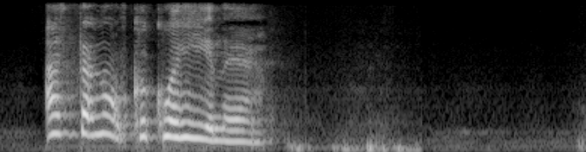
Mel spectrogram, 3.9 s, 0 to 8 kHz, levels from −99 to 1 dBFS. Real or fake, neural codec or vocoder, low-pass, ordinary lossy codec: fake; codec, 16 kHz, 2 kbps, FunCodec, trained on LibriTTS, 25 frames a second; 7.2 kHz; none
